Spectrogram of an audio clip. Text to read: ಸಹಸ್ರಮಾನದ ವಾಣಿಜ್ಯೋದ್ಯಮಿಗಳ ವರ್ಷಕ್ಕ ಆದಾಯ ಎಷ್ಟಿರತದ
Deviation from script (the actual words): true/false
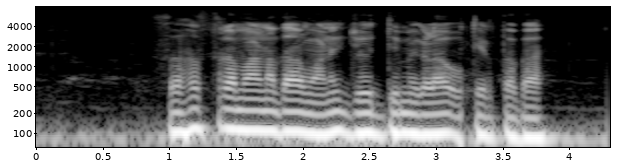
true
